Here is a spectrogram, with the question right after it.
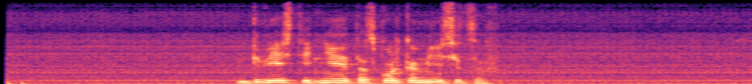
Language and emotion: Russian, neutral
